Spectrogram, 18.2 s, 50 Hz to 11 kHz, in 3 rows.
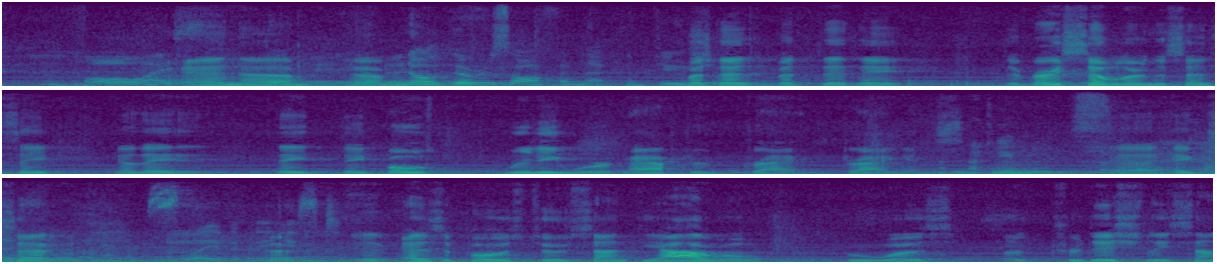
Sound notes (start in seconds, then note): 0.3 voiceover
